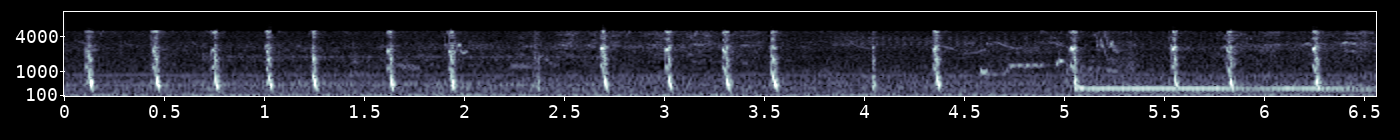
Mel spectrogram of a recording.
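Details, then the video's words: A squirrel alarms at a water monitor lizard by Gowrie dam, Djuma Game Reserve, Sabi Sand Wildtuin, South Africa, at 11:45 on 10/04/20: crisp repeated clicks roughly three per second, then a steady low drone in the final seconds. "Squirrel alarming at Water Monitor Lizard"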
